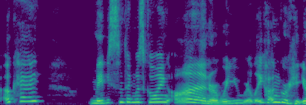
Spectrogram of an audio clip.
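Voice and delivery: lightly voiced caring friend; kind friend. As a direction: meet the friend with curiosity.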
